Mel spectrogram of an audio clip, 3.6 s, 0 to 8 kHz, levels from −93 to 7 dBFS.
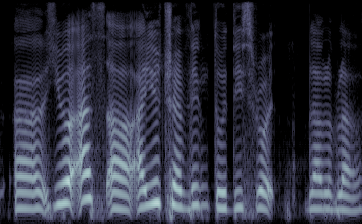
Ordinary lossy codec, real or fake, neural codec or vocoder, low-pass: none; real; none; none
